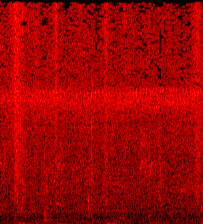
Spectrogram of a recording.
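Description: Footsteps crunch on dry ground.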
